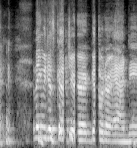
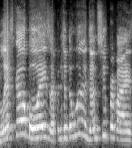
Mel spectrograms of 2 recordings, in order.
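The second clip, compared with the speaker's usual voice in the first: overeager, eager, pitched-up rallying tone; 5 semitones higher than usual. Acting out a parent whose van is already packed: imitating an overeager dad. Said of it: "whose van is already packed".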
